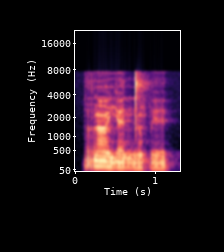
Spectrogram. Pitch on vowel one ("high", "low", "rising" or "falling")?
falling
